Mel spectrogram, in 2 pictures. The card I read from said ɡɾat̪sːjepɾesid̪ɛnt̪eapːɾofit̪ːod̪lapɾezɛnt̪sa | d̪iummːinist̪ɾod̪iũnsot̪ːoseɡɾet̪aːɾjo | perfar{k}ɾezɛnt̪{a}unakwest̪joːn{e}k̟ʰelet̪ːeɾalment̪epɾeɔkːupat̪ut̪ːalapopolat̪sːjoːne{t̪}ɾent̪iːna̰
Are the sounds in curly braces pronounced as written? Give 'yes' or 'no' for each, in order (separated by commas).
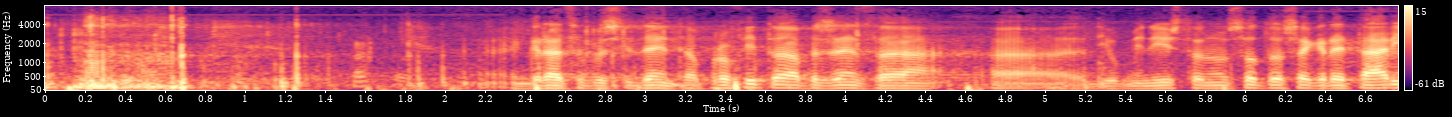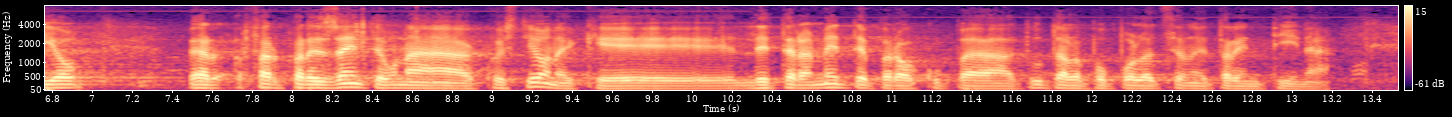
no, no, yes, yes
